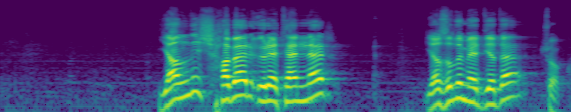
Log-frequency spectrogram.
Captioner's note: non-english speech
